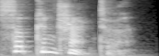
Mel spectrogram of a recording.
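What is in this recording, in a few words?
"subcontractor", British English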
